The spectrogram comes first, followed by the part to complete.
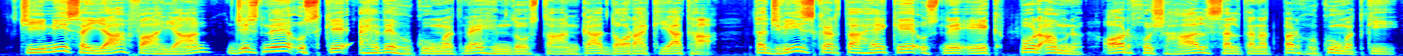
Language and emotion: Urdu, neutral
